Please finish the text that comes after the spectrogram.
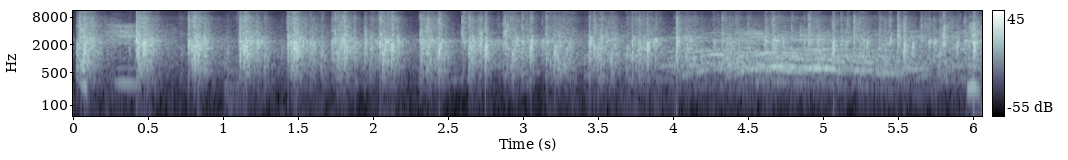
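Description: A crowd at a men's bowling World Cup final claps in a burst of rhythmic, fairly close applause that thins into scattered clapping, with an announcer's voice talking over it.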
